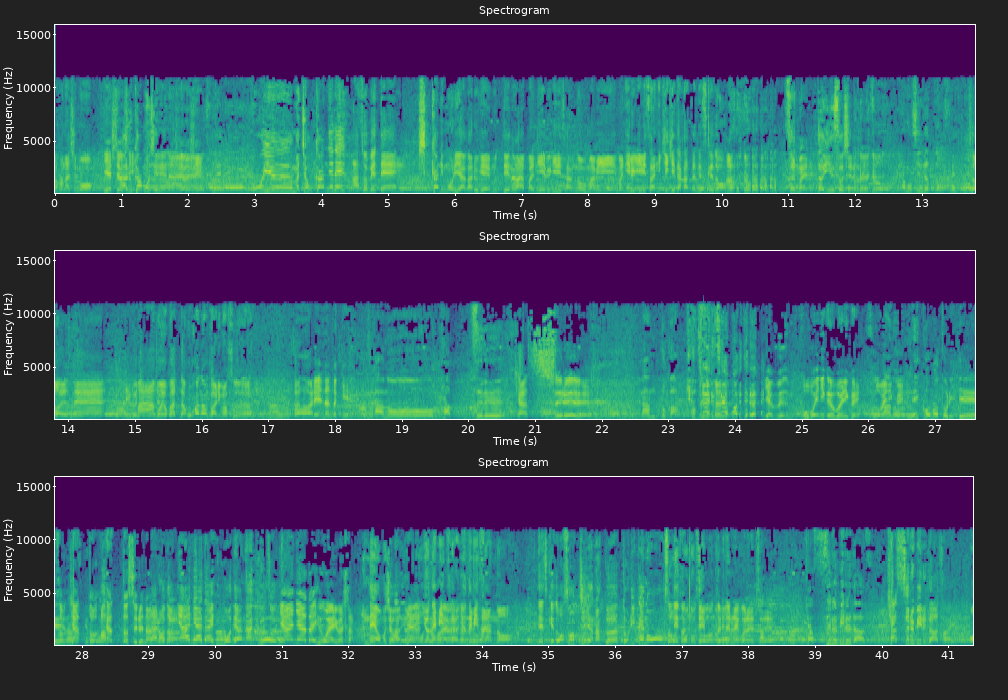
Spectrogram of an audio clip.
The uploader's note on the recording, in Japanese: 会場インタビュー＆懇親会。会場収録のため、騒音雑音が激しく入っております。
